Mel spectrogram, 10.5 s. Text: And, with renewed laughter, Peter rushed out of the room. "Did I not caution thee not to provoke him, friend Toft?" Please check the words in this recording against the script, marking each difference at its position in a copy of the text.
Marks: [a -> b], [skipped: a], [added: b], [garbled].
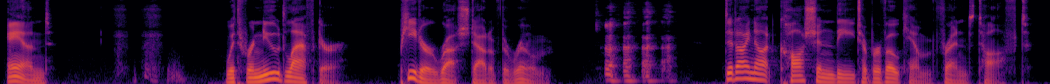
And, with renewed laughter, Peter rushed out of the room. "Did I not caution thee [skipped: not] to provoke him, friend Toft?"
